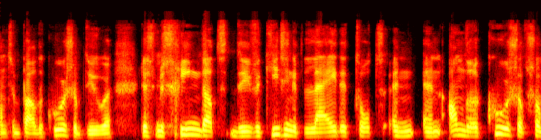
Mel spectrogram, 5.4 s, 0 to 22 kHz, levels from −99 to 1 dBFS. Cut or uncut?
cut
